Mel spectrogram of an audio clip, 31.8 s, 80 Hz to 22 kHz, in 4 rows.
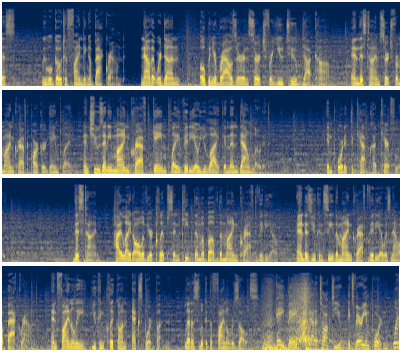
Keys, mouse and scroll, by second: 0.0-2.2 typing, 0.0 ctrl+b, 0.0 Delete, 0.5 ctrl+b, 0.7 ctrl+b, 1.0 alt+Tab, 1.2 ctrl+b, 1.3 Delete, 1.3 Delete, 1.8 ctrl+b, 2.3 ctrl+b, 2.6 Delete, 3.7-8.2 typing, 25.2 space, 26.5-27.6 typing.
